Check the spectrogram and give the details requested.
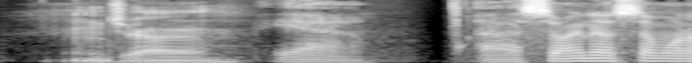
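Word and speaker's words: Mounjaro: the other one is I think it's pronounced monjaro monjaro yeah so I know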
